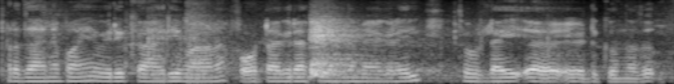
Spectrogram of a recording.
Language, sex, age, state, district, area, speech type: Malayalam, male, 18-30, Kerala, Idukki, rural, spontaneous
